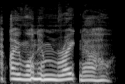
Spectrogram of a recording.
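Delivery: ordinary delivery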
